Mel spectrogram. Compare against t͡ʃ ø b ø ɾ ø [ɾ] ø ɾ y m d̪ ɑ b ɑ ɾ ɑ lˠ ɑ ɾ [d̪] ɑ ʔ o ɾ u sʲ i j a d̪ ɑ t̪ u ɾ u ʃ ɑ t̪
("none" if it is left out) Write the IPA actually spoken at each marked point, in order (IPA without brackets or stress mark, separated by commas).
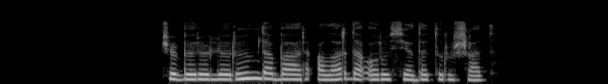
l, d̪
